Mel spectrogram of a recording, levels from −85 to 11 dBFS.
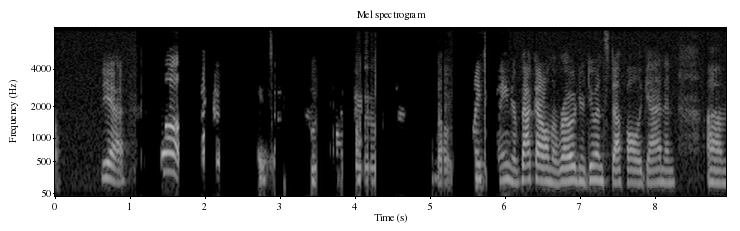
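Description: At 1.01 s a faint scrap of the other side's voice leaking through appears. This is likely loudspeaker echo that the canceller missed. It returns at 2.72, 3.39, 3.98, 5.0 and 5.69 s, loudest around 4 s.

From 1.18 to 5.96 s, speech is suppressed in double talk. The talker's voice dips and breaks up, by up to about 40 dB, for roughly three seconds in total. The likely cause is the canceller turning both voices down while the two sides overlap.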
